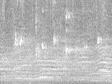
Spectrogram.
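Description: Basketball being dribbled on a hardwood court under a steady murmur of arena crowd voices.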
